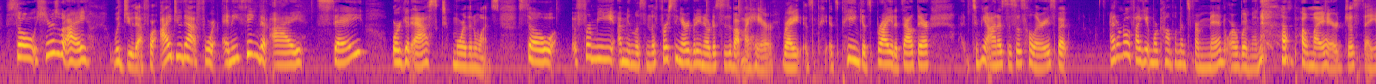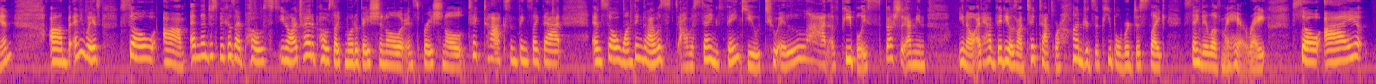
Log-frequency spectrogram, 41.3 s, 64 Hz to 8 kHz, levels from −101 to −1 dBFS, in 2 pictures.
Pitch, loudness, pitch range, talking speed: 225 Hz, -22 LUFS, 190-260 Hz, 200 wpm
